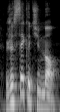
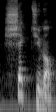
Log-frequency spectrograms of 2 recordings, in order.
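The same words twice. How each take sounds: First: Said in the usual way. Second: "Je sais que" contracted to "shayk"; combined J and S. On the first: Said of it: "If I say it faster". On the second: Shown as a demonstration. Teacher showing faster French, "Je sais que" reduced to chék. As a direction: merge "Je sais" into ché and clip "que" to k. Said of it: "the S and the J together".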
